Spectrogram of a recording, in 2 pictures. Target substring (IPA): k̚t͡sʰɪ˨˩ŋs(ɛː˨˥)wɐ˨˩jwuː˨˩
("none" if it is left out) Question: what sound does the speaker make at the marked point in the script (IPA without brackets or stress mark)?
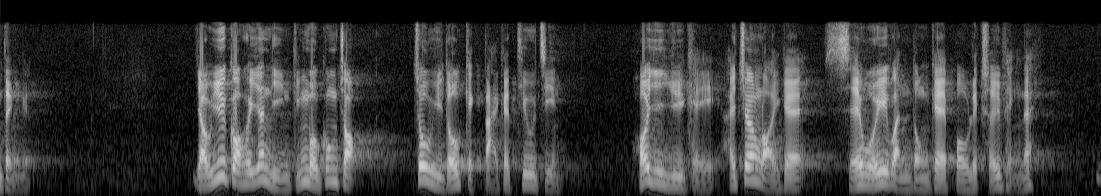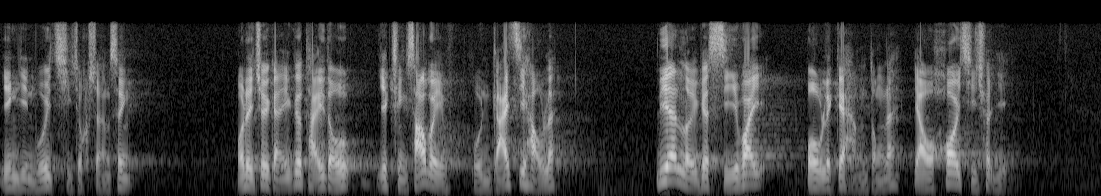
aː˨˥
